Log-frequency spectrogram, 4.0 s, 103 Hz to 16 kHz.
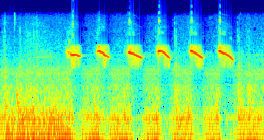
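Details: Red-crested korhaan giving its mating call, fairly close, on an afternoon safari drive at Djuma Game Reserve on 11 January 2016: six clear, downslurred piping whistles about half a second apart, over a low engine rumble.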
